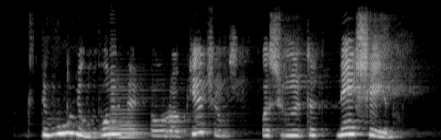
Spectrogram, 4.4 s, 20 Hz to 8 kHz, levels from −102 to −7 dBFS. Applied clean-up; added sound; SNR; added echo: neural mask model DeepFilterNet 3.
